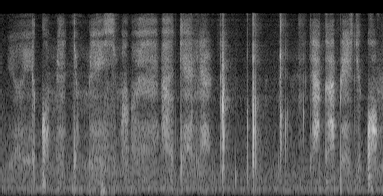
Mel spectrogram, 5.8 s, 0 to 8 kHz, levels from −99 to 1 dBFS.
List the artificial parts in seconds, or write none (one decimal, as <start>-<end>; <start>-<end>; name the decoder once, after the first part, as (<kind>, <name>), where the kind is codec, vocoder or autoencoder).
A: 2.2-5.8 (autoencoder, DAC-VAE)

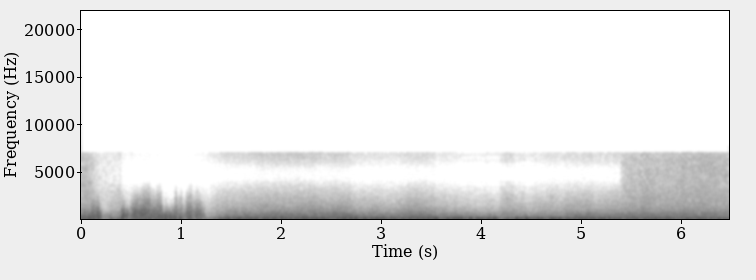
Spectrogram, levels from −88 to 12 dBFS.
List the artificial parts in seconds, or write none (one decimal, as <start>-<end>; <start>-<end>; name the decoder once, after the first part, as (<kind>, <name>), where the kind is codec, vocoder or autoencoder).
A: 3.8-4.6 (autoencoder, DAC-VAE); 5.4-6.5

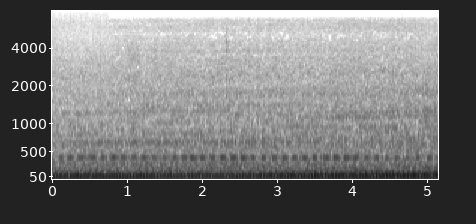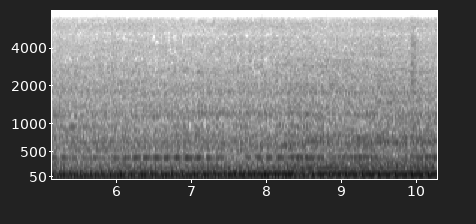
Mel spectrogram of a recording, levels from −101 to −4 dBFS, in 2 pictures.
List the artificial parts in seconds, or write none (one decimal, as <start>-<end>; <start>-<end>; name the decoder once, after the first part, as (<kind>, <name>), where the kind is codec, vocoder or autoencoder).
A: 0.5-1.8 (autoencoder, DAC-VAE); 5.0-5.8; 7.0-7.7

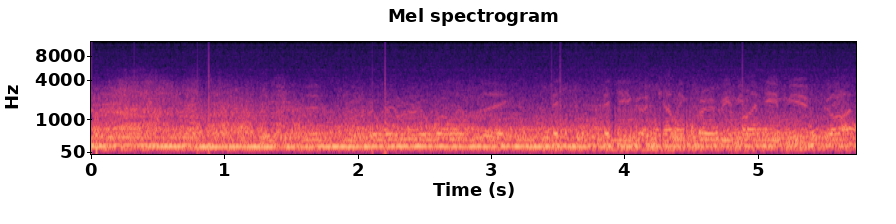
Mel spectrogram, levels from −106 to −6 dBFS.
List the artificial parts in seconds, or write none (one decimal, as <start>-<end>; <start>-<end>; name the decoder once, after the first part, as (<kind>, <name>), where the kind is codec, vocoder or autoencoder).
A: none

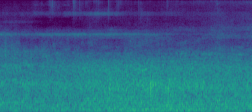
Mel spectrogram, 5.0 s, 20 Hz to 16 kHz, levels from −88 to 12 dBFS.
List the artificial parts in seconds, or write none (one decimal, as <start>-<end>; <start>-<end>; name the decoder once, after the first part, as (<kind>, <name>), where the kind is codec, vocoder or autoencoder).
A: 0.0-1.4 (autoencoder, DAC-VAE)

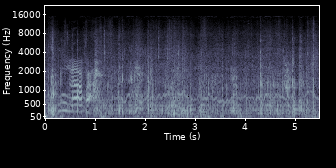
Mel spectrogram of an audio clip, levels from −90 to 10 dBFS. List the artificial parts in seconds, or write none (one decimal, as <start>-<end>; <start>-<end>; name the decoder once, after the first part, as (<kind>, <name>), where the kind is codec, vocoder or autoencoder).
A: none

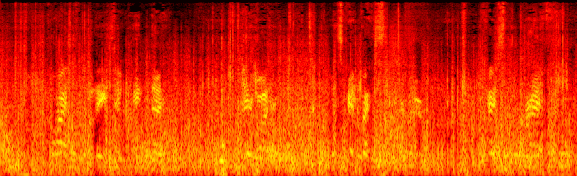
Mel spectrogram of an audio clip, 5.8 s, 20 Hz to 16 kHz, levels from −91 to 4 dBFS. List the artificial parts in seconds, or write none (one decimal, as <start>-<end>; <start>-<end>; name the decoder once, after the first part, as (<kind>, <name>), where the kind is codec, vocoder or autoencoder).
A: 0.0-0.4 (autoencoder, DAC-VAE); 3.9-4.4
